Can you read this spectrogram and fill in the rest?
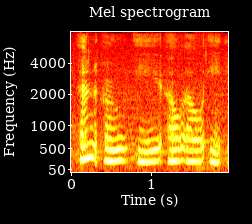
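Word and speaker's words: Noelle: N-O-E-L-L-E. Noel. I guess I'll just pronounce it like that for English.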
